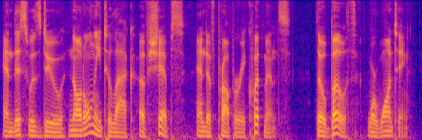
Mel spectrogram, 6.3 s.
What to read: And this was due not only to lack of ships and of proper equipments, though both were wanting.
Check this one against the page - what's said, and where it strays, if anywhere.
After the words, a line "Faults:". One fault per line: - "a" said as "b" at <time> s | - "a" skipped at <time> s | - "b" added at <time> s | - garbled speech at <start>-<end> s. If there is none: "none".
And this was due not only to lack of ships and of proper equipments, though both were wanting.
Faults:
none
